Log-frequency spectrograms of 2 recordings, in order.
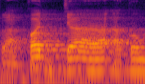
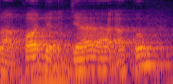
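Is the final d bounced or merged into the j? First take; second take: merged; bounced. First: The d is merged into the following j. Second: The d is released with a bounce before j. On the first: "boleh dibaca idgham" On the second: "boleh dibaca qalqalah"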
